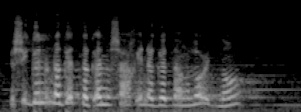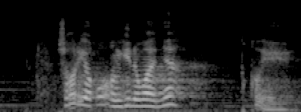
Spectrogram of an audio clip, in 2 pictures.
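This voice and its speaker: A man's voice: very high-pitched, brisk, vocal fry, big-room sound, faint music behind. A man preaching a sermon as a pastor. He preaches with energy, mixes in English, and keeps asking the congregation "Amen?". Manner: lively preaching, mixing in English, often asking the room "Amen?".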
